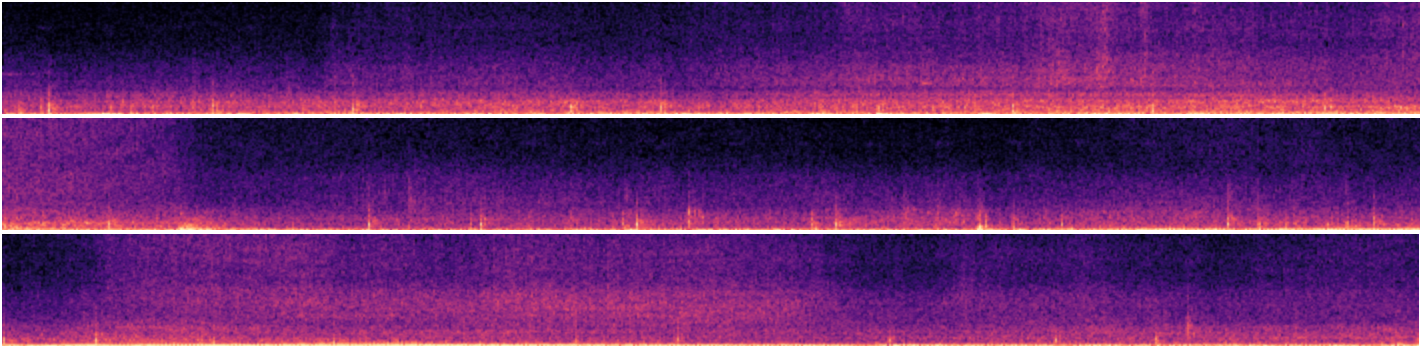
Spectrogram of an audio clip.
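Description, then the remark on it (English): A steady wash of road traffic fills the background, with occasional thumps, and a deeper engine drone swells up partway through as a vehicle passes. No one speaks. “You can hear a fair bit of traffic as well.”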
